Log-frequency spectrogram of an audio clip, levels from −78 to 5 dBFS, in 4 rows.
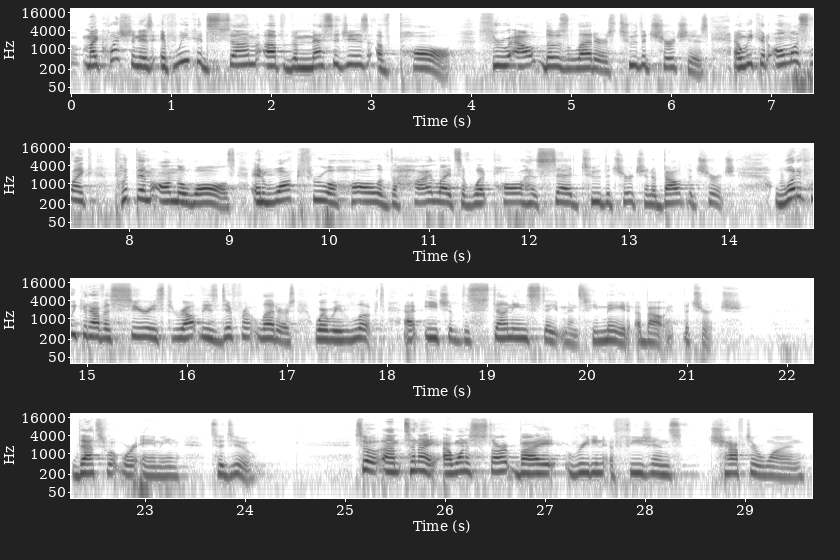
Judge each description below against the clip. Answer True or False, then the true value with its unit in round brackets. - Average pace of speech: True (185 wpm)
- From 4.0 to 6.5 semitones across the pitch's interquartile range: False (3.5 semitones)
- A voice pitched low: False (230 Hz)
